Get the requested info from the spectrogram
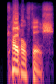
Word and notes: cuttlefish: American English

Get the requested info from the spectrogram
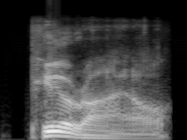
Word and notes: puerile: British English

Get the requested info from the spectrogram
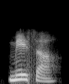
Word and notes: mesa: Indian

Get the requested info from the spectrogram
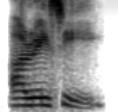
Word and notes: RAC: Indian

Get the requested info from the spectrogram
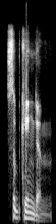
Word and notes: subkingdom: British English

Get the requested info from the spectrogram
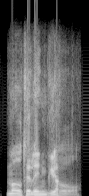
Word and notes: multilingual: British English

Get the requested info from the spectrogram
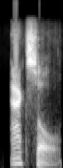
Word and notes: axle: American English

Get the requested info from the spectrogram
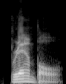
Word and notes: bramble: American English

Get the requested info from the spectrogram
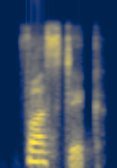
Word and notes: fustic: Indian

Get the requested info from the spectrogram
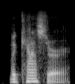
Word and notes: Macassar: American English

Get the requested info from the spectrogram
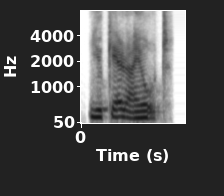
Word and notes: eucaryote: Indian

